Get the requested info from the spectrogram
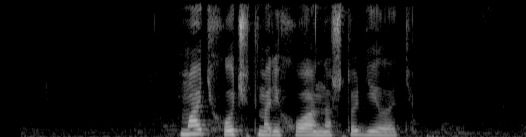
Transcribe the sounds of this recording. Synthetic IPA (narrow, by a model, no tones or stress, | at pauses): matʲxot͡ɕɪ̥t̪mɐɾʲɪxʊanəʂt̪odʲe̞lˠətʲ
